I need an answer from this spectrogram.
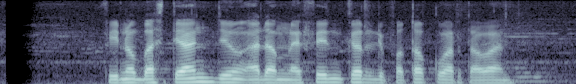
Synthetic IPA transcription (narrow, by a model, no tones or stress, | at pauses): finobast̪iand͡ʒɨŋadamlɛfɪnkɨrdipɔt̪ɔkwart̪awan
